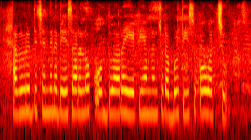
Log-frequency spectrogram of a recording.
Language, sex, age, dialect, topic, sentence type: Telugu, female, 18-24, Utterandhra, banking, statement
